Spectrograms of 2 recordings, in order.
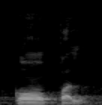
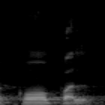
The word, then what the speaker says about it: कौपल: फुनगी के देखिए मंजरी, अंकुर, किसलय, कली और कौपल। कौ है भैया, ध्यान रखना, कौपल। सही उच्चारण करोगे तभी सही वर्तनी कर पाओगे। आरओ के पेपर में 10 नंबर में वर्तनी शुद्धि आएगी। आप कोपल पढ़ोगे तो कोपल लिखोगे, सीधी बात है, कोपल।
